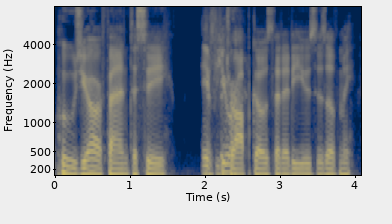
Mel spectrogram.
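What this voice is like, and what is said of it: Robotic voice. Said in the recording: “you do say that weird... you almost sound like a robot... I was doing my robot voice.”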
